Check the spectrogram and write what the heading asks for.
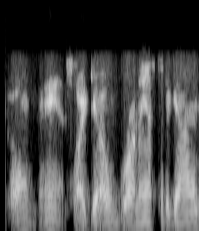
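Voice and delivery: normal talking voice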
